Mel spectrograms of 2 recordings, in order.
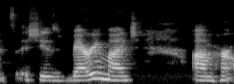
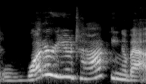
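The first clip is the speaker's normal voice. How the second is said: higher-pitched, incredulous retort; retold parental disbelief; baffled scolding; 5 semitones higher than usual. Mother to older daughter in the car, incredulous.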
